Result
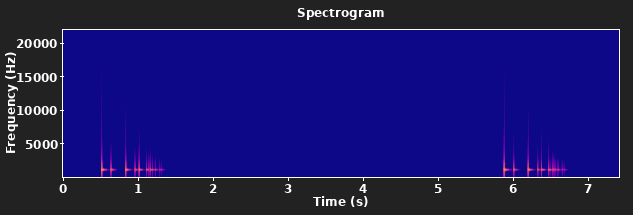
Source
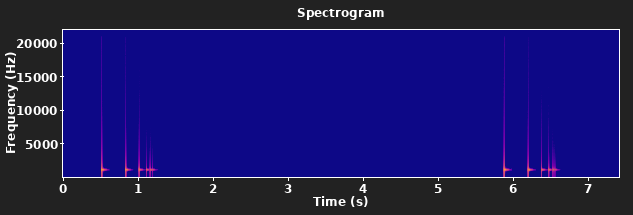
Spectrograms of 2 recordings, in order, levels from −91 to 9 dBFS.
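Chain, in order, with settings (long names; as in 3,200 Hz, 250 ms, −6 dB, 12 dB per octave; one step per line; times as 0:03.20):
graphic EQ with 10 bands 500 Hz +4 dB, 1,000 Hz +4 dB, 2,000 Hz +12 dB
on a send: single-tap delay 124 ms −14 dB
on the sum: level −9 dB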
